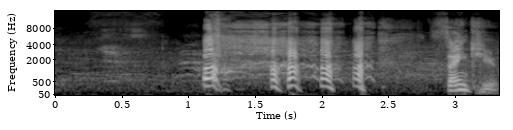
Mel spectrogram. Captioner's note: laughs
